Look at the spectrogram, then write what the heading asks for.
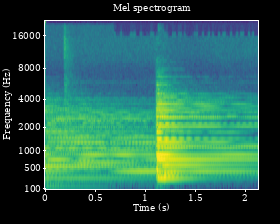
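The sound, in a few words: piano playing blocked chords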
